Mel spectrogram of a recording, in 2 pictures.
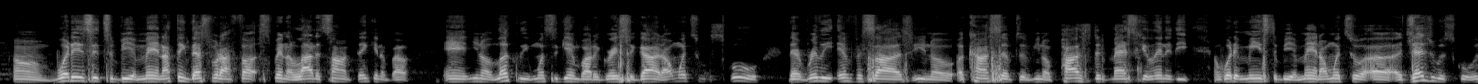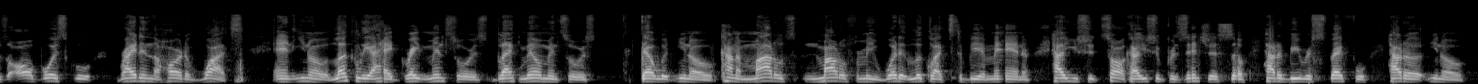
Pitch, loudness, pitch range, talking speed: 140 Hz, -22 LUFS, 125-145 Hz, 250 wpm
